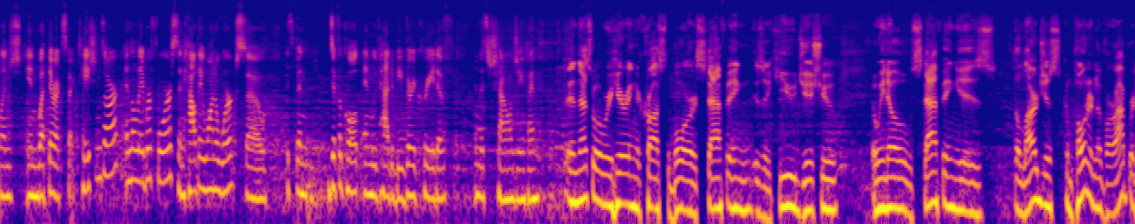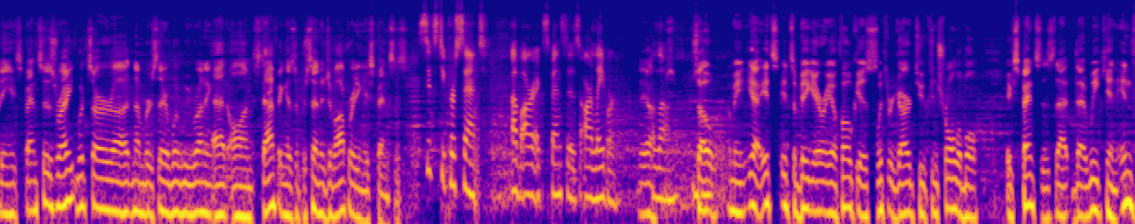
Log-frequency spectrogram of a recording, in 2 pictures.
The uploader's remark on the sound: This episode was recorded at the NIC Spring Conference.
